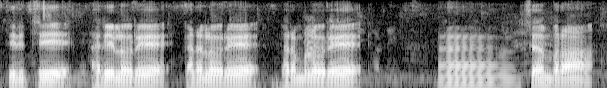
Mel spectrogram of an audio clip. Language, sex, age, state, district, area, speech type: Tamil, male, 60+, Tamil Nadu, Ariyalur, rural, spontaneous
